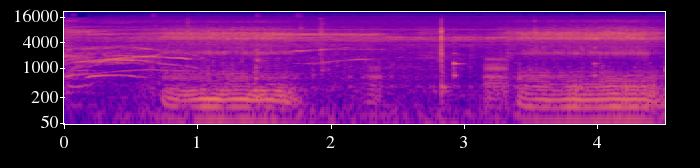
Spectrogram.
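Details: Man asleep, two low, rattling, buzzy breaths with faint background noise: snoring.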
